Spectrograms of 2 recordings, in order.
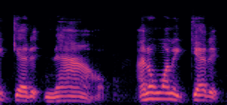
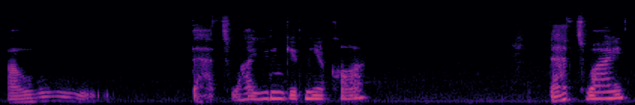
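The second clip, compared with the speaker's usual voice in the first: hushed realization; 5 semitones higher, 11 dB quieter than usual. Retold or imitated. Sudden realization about the car.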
